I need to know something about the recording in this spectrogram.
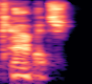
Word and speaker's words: CABG: And then there's a CABG, would be coronary artery bypass graft, and just briefly referred to as CABG.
